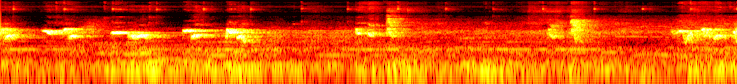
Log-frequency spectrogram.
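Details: Sooty-headed bulbul giving short, separate whistled chirps at a steady pace, then a few scattered notes and a closing chattering phrase.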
